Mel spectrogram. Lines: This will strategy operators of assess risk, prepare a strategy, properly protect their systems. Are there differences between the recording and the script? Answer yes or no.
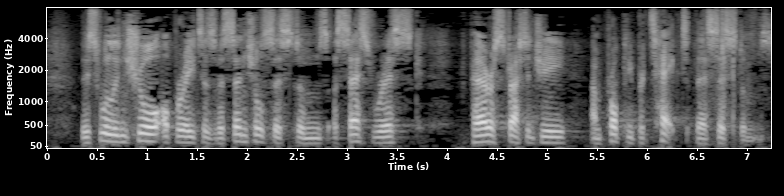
yes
